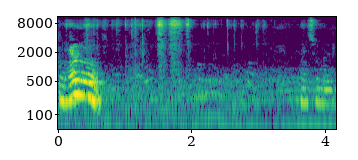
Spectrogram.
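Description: A paper sachet crinkles as it is handled.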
